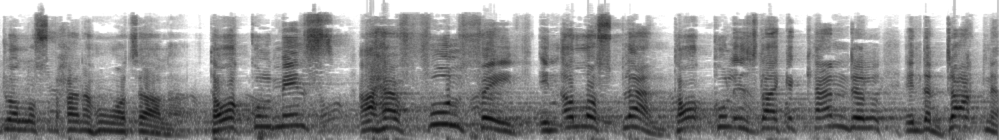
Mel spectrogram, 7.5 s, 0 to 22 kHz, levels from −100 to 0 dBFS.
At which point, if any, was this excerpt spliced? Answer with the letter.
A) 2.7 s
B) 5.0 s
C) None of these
B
